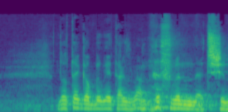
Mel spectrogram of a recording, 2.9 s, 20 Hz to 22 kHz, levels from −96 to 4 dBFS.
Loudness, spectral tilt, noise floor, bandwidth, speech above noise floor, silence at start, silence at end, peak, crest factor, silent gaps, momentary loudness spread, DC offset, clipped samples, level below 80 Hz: -19 LUFS; -4.5 dB/octave; -41 dBFS; 14 kHz; 23 dB; 0.3 s; 0 s; -4 dBFS; 16 dB; none; 13 LU; under 0.1%; under 0.1%; -46 dBFS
